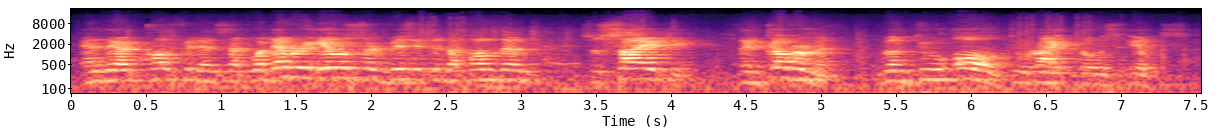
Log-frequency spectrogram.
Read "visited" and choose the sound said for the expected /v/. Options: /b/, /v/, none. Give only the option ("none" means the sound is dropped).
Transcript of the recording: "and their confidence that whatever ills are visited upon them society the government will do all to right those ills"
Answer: /v/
